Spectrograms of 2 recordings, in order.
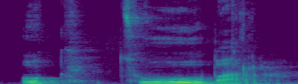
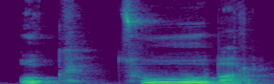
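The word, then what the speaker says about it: أكتوبر: Et ici, en l'occurrence, le mois d'octobre, la prononciation du mot en arabe, elle est quasiment semblable à la prononciation du mot en français. Ici, le mois d'octobre en arabe donne Oktober. Oktober. Répète après moi. Oktober.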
